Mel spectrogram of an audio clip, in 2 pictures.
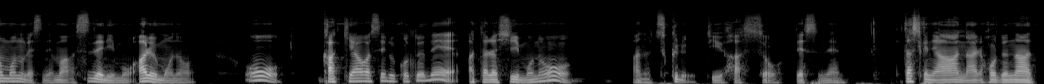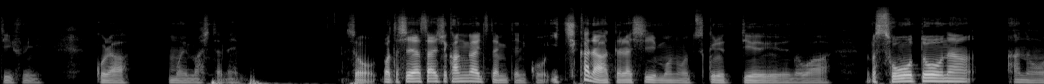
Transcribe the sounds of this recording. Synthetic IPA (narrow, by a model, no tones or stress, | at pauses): omo̞no̞d̪e̞sɨne̞maːsɨd̪e̞ɲ̟imo̞̰ːʔaɾɯ̟mo̞no̞ː | kakʲiaβ̞ase̞ɾɯ̟ko̞t̪o̞d̪e̞̰at̪aɾaɕiːmo̞no̞ː | a̰no̞t͡sɨ̥kɯ̟ɾɯ̟̰t̪ːe̞̰jɯ̟ha̰sːo̞ːd̪̥e̞sɨne̞d̪̥e̞t̪aɕi̥kaɲ̟iaːnaɾɯ̟ho̞d̪o̞nat̪ːe̞jɯ̟ɸɯ̟ːɲ̟i | ko̞ɾe̞βa | omo̞imaɕi̥t̪ane̞ | so̰ːβat̪aɕiɡasaiɕo̞kãŋɡae̞t̪e̞t̪amʲit̪aiɲ̟iko̞̰ːʔit͡ɕi̥kaɾaːt̪aɾaɕiːmo̞no̞ːt͡sɨ̥kɯ̟ɾɯ̟t̪ːe̞jɯ̟no̞βa | japːaso̞ːt̪o̞ːna | ano̞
